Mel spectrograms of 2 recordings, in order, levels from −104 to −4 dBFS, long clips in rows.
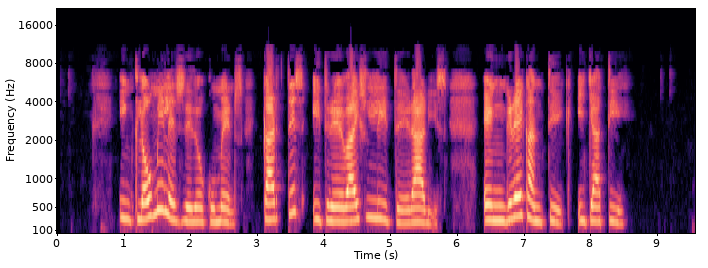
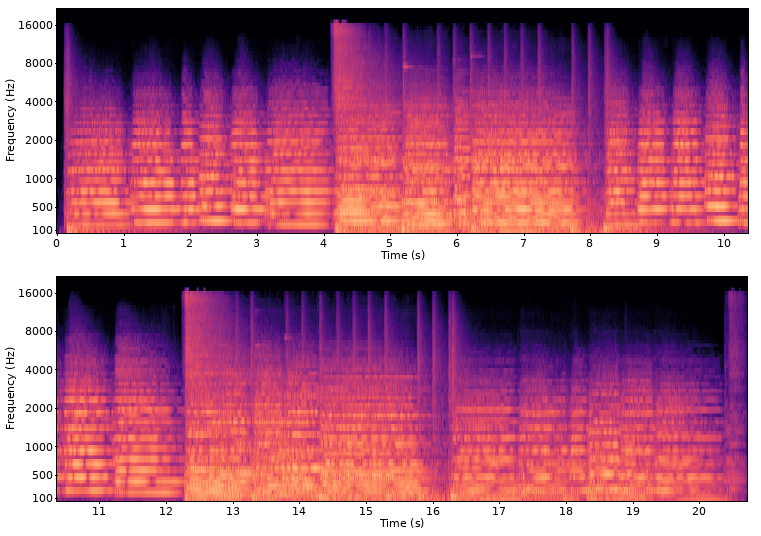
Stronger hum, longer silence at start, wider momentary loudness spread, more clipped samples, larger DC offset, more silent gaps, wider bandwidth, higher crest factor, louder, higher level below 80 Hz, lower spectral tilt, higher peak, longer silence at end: neither; first, 0.6 s vs 0.1 s; first, 13 LU vs 8 LU; neither; neither; neither; second, 11 kHz vs 16.5 kHz; about the same, 18 dB vs 16 dB; first, -16 LUFS vs -22 LUFS; second, -66 dBFS vs -40 dBFS; second, -1.5 dB/octave vs -5.5 dB/octave; first, 0 dBFS vs -6 dBFS; first, 1.1 s vs 0.1 s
